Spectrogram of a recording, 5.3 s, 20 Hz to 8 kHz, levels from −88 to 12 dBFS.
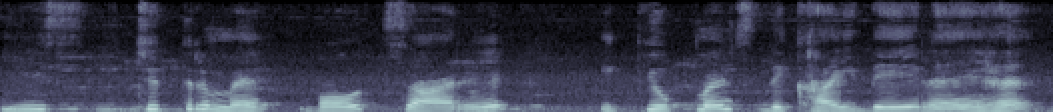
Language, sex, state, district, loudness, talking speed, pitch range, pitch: Hindi, female, Telangana, Hyderabad, -16 LUFS, 115 wpm, 205-265 Hz, 225 Hz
